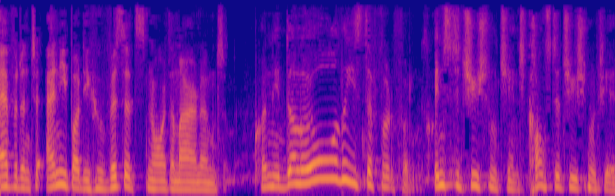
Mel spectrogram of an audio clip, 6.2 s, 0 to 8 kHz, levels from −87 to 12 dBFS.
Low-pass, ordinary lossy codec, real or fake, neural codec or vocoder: 7.2 kHz; MP3, 32 kbps; fake; codec, 24 kHz, 0.9 kbps, WavTokenizer, medium speech release version 1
